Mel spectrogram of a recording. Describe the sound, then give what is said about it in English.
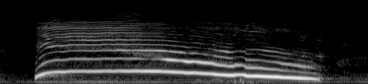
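A single voice holds a loud, steady wailing tone for about three seconds, sliding slightly downward at the end, mimicking the blare of a tornado siren. “She's like, that's a tornado alarm.”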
